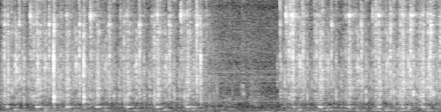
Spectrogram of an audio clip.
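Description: A sewing machine stitches a bag in a steady mechanical run with a regular ticking beat, pausing briefly midway before resuming at the same pace.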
